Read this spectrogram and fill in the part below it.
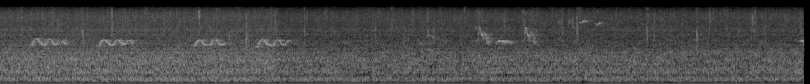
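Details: Thrush singing outside a bedroom window at 7am in pouring rain; four short repeated trilled phrases in the first three seconds, then scattered thinner notes, all over a steady roar of heavy rainfall.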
